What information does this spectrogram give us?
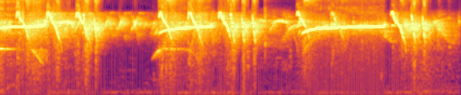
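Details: Crescent-chested babbler competing in song with another caged bird: bursts of sharp high notes and falling sweeps, separated by short pauses, with a long thin whistle in the later burst.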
